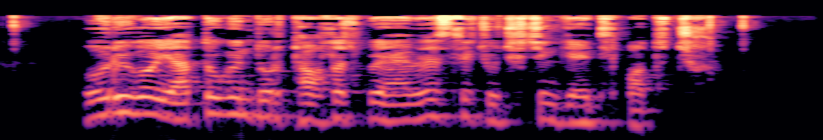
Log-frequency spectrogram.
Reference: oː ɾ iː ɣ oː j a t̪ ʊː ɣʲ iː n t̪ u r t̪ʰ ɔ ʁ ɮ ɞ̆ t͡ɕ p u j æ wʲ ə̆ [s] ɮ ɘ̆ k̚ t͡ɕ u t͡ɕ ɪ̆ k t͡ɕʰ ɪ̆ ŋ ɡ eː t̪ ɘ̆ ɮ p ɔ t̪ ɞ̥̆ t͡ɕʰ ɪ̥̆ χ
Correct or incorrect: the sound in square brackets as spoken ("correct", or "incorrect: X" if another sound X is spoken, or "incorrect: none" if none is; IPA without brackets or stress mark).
correct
